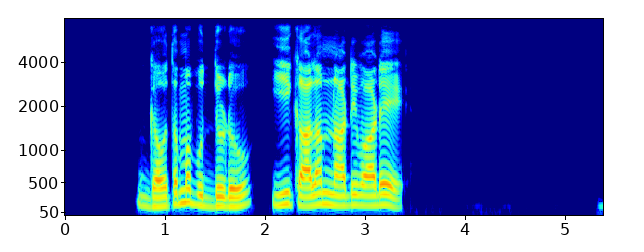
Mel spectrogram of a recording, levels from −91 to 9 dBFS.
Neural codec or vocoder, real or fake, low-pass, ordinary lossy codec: none; real; 7.2 kHz; none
